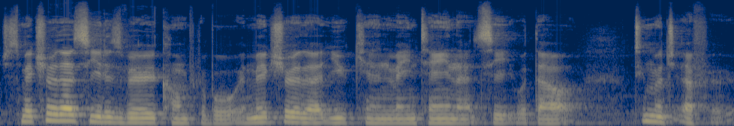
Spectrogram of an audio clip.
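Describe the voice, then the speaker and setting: A man guiding a body scan meditation in a gentle, unhurried manner with long pauses. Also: mid-range voice, creaky. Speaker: meditation guide.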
